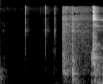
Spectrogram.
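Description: Near silence with two faint, short clicks. After about a second, room sound returns and a man's voice begins near the end.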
